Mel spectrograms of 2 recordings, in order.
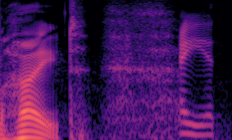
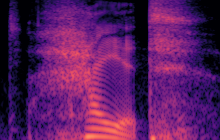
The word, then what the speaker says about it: Hiatt: with the show Drive South which was John height Hiatt all right I always say it wrong you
